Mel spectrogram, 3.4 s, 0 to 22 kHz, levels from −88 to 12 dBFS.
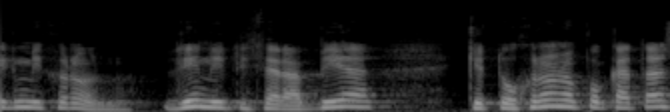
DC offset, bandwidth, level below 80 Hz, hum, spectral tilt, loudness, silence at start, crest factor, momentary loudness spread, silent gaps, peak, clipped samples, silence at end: under 0.1%; 11 kHz; -70 dBFS; none; -7.5 dB/octave; -37 LUFS; 0 s; 16 dB; 7 LU; none; -20 dBFS; under 0.1%; 0 s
